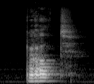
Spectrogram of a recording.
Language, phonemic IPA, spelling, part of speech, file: Dutch, /prɑt/, prat, adjective, Nl-prat.ogg
- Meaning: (adjective) 1. focused, bent, fixated 2. proud, haughty, arrogant; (noun) 1. a pride, arrogance 2. the act of pouting or sulking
